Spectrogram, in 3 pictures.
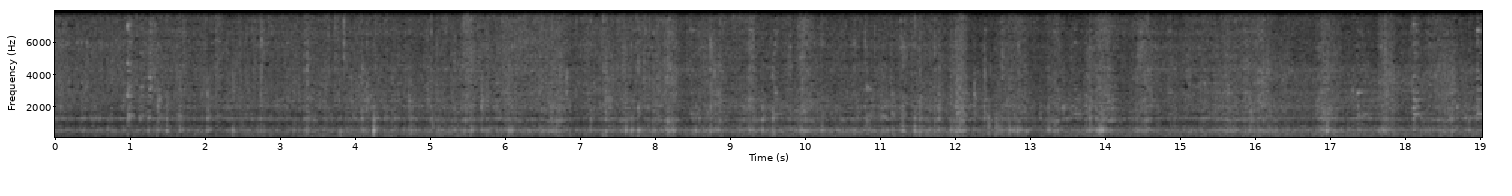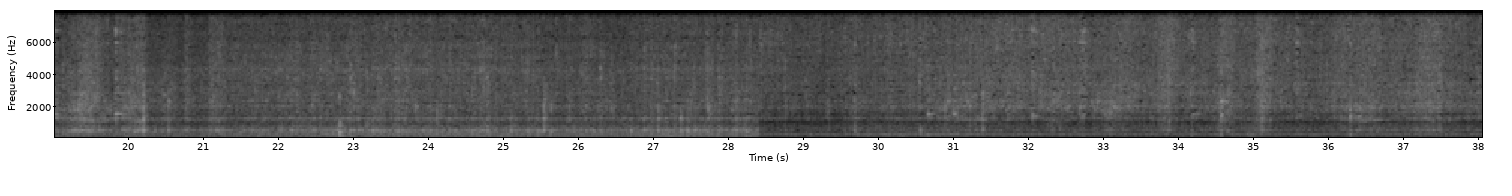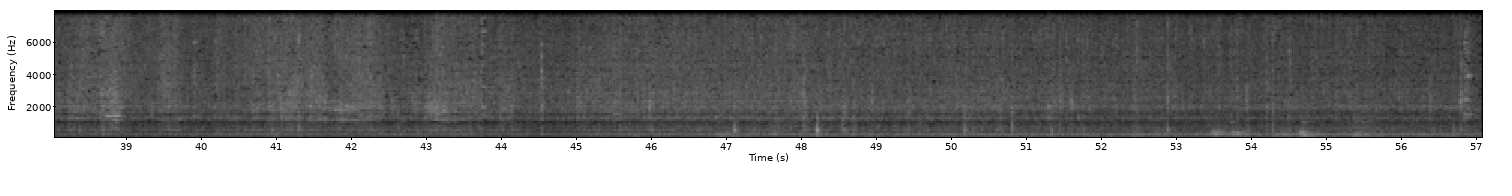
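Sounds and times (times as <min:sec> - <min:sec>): vegetables sizzling in pot: 0:00.0 - 0:57.0
utensil scraping pot: 0:07.6 - 0:20.6, 0:30.7 - 0:44.3.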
